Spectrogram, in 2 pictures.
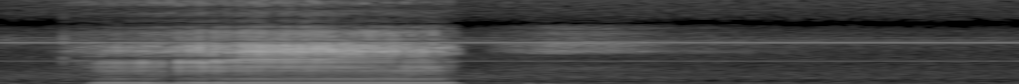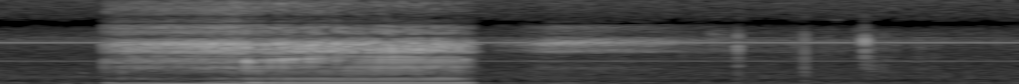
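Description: Heavy, low rattling snores come from an English Bulldog, each drawn-out rumbling breath lasting over a second. Quieter breathing fills the pauses before the next snore, roughly four seconds later.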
